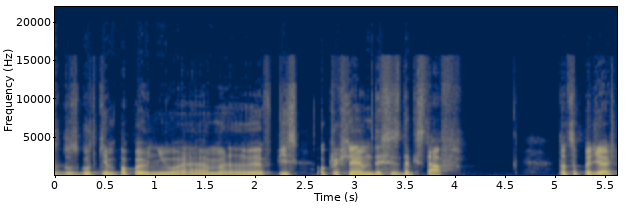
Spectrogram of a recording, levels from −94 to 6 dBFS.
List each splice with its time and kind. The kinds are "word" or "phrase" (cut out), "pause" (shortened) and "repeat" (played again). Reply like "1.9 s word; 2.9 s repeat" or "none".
2.4 s word; 3.6 s word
